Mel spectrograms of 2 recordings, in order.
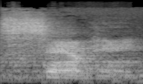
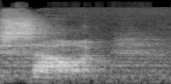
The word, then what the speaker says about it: Samhain: It's the spelling, you would think it's pronounced Samhain, but it's actually Samhain.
